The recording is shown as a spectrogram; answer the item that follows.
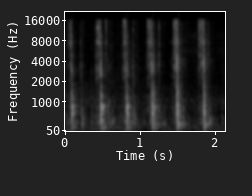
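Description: Ratchet spanner clicking in short, even strokes, about three a second, as it tightens the nut on a car battery's terminal clamp.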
